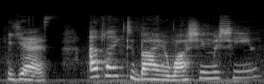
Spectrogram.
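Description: A young woman with a slightly high voice asks plain questions in a scripted lesson scene. The recording has a faint hiss behind it. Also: very animated, moderate pace, fairly bright tone. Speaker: customer in a lesson dialogue. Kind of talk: scripted classroom dialogue.

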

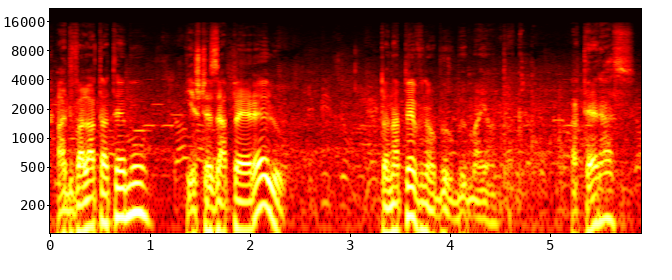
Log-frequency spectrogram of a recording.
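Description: Brusque homicide detective, lively intonation. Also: male voice, on the low side, a little slow, over music. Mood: wry, relaxed. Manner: brusque, colloquial, swearing. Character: weary, brusque male homicide detective in 1991 Poland. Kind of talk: naturalistic radio crime drama acting.

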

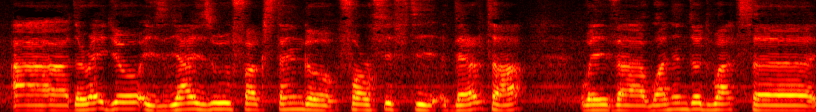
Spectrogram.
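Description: A man with a French accent making a ham radio contact, speaking haltingly and deliberately as an amateur operator. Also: fairly high pitch, slight background noise. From France. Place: indoor home radio station.

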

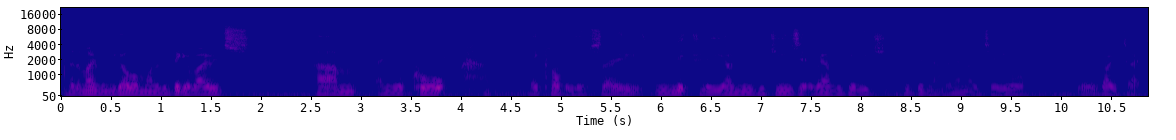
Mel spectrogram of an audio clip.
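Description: A man in his fifties, hoarse from bronchitis, chatting casually to camera outdoors, rambling with many fillers and coughs. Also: mid-range voice, fairly even intonation, brisk, a little mellow, a little hiss or hum, poor audio. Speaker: vlogger. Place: outdoors in a sunny yard by a woodpile. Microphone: far camera on a tripod.

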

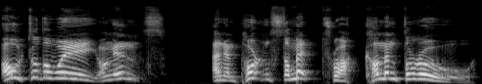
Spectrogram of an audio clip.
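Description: A man voicing a bossy, self-important cement truck in a children's cartoon, loud, boastful and exclamatory. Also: very high-pitched, sing-song, measured pace, breathy edge, heavily acted. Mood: bossy, flustered. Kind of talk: animated children's show character acting.

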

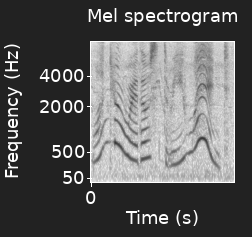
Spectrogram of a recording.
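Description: A woman's voice: very high voice, expressive, a little slow, heavy background noise. A woman voicing a tiny, childlike fairy companion in a video game, easily scared and whiny. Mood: reluctant, nervous. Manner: talks of herself in third person, whiny.

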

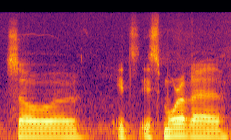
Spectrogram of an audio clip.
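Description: Swedish guy on a podcast, mellow flat voice, halting, bit of background noise. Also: medium pitch. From Sweden. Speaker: podcast guest. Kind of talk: casual interview answers.

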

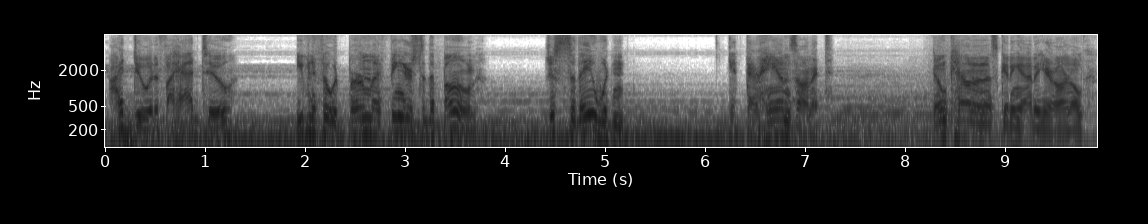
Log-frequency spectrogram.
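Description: An actor playing a weary, idealistic scientist in a sci-fi game, speaking earnestly and deliberately. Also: male voice, mid-range voice, lively intonation, over music, close to an everyday voice. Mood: impassioned. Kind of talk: video game cutscene acting.

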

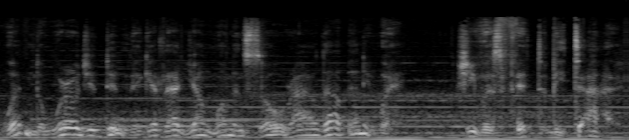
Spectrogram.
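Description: A man's voice: on the high side, sing-song, moderate pace, creaky. An actor playing an enigmatic, weary mailman in a video game, with a folksy, knowing American manner. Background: background music.

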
